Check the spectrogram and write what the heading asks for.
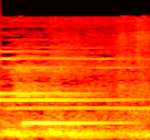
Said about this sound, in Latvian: Lūdzu zvanu. Balsosim par sesto priekšlikumu.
